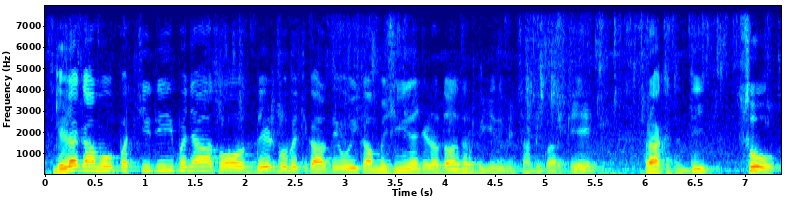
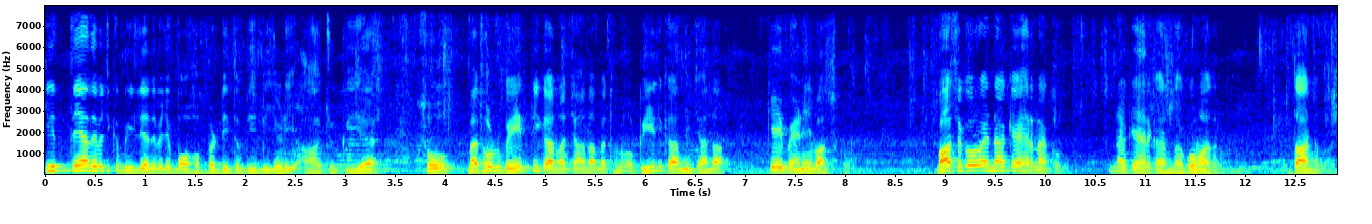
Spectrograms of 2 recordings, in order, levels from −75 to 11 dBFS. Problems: none marked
